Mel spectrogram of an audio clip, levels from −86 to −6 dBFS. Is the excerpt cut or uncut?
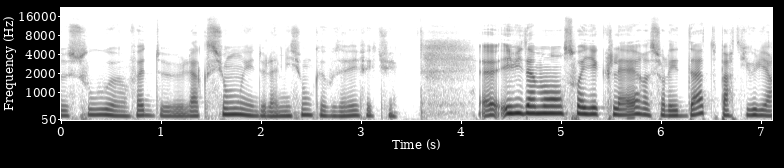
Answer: uncut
